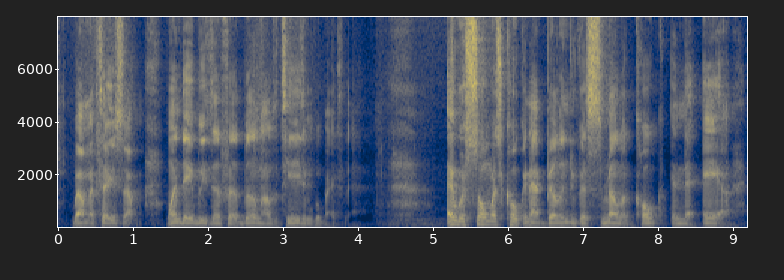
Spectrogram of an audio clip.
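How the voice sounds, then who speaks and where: A man's very deep, low voice at a very fast pace, with ordinary pitch variation and big swings in loudness. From Harlem, New York City. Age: 60s. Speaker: interviewee, Harlem native. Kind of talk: casual interview storytelling.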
